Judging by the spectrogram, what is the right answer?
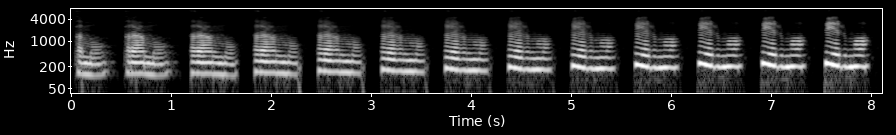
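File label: Proto-Indo-European "prh2mo" to Lithuanian "pirmo"; eastern origins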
